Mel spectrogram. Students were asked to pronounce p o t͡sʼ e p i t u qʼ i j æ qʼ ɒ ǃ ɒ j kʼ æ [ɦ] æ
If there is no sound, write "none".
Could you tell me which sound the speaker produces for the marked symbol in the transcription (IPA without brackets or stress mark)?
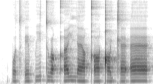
ʔ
